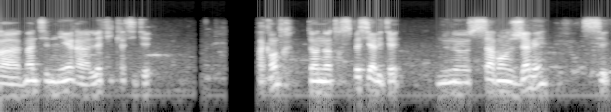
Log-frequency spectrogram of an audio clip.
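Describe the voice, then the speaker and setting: An Australian man, a native English speaker, giving a prepared lecture in hesitant French with a foreign accent. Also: medium pitch. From Australia, Sydney. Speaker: veterinary specialist, conference speaker. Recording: dull lo-fi web audio, faint noise.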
